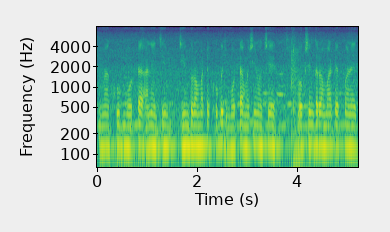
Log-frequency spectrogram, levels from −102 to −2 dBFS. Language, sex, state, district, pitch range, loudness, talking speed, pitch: Gujarati, male, Gujarat, Gandhinagar, 130-135 Hz, -16 LUFS, 195 wpm, 135 Hz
